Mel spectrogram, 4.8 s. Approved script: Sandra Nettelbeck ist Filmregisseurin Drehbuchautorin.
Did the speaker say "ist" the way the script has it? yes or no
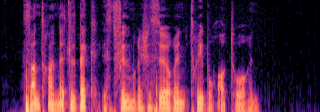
yes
